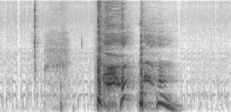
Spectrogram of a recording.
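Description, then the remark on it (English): Two sharp, husky coughs in quick succession, fairly loud, with a faint click just before them and no talking around them. “No cough button needed.”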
